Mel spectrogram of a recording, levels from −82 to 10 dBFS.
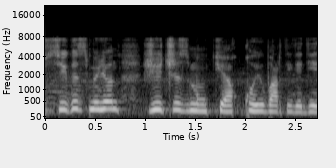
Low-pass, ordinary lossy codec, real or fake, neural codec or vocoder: none; none; real; none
